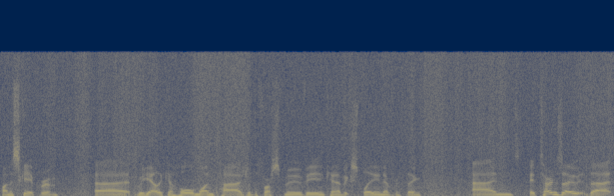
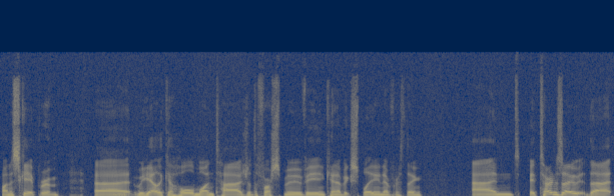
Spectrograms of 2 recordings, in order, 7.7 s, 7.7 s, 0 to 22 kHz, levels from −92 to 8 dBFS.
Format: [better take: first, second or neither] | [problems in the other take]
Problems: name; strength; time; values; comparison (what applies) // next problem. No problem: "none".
second | hiss; loud; throughout; 6 dB below the speech; faint in the second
